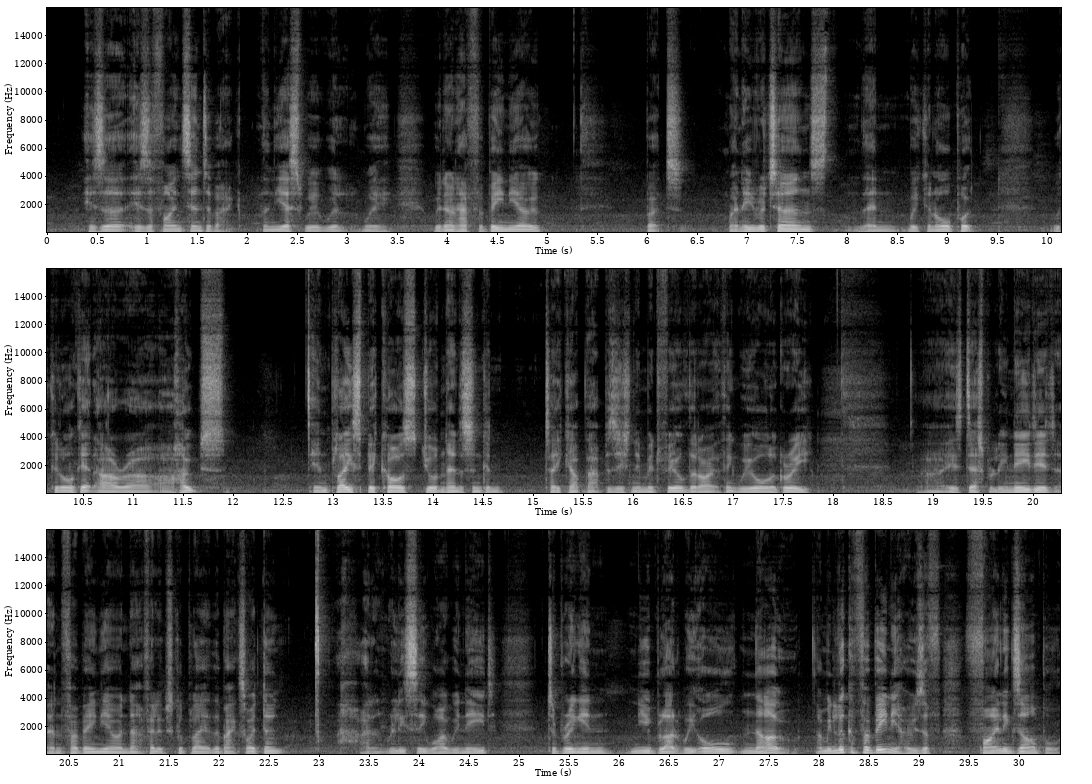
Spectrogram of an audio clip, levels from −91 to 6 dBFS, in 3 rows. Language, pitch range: English, 90-110 Hz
